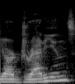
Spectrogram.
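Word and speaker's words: Yardratians: instant transmission from the from the yardradians is how you say that from from yardrat um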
